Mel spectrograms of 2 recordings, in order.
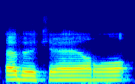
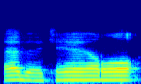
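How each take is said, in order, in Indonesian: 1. Bunyi k itu tipis dan ringan. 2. Bunyi k itu tipis dan ringan.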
